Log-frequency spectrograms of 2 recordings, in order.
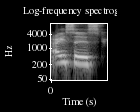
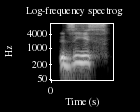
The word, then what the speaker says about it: Isis: Isis is how we pronounce it in Arabic, but other people pronounce it Isis. Her Egyptian name is Aset.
